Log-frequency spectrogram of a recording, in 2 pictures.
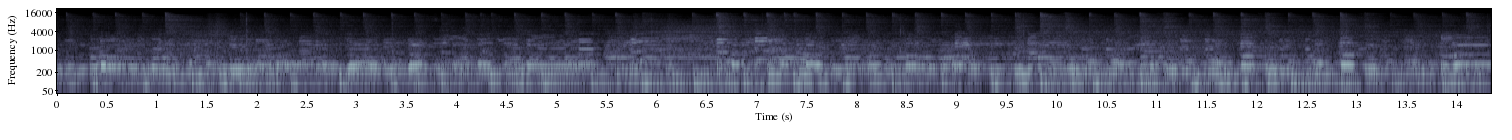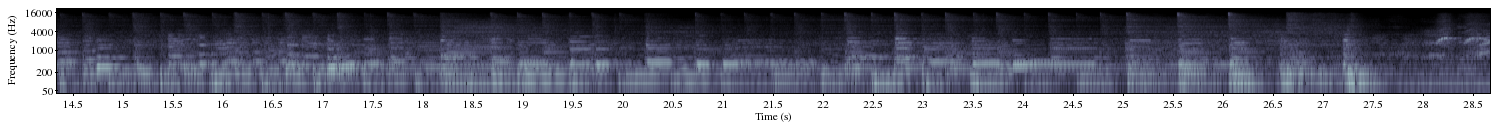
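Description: Live country band playing an instrumental passage: electric guitars over electric bass, drums and keyboard.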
